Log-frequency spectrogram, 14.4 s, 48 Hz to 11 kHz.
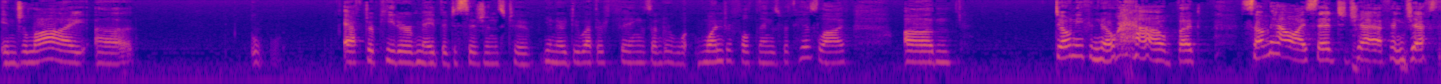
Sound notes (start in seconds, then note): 11.2 laughs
